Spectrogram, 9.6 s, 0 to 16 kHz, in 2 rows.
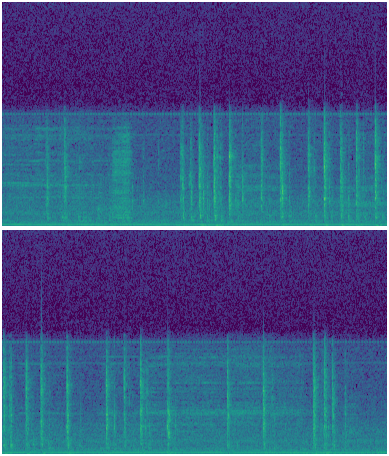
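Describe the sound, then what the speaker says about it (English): Keys clatter on a Commodore 64 keyboard in quick irregular bursts of clicks, faint and close, over a steady low electrical hum with no talking. "The keyboard works."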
